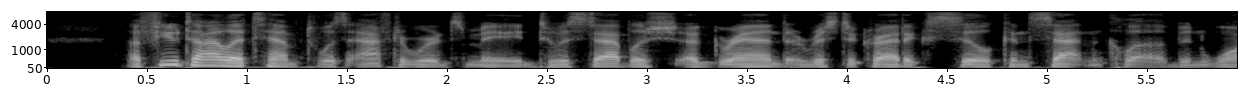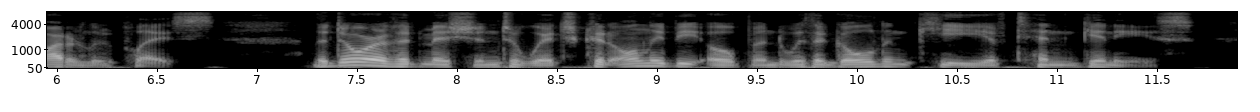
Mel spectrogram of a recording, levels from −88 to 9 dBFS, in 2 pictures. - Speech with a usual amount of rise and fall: Yes, average, 4.2 semitones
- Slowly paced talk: No, average, 175 wpm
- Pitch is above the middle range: No, low, 105 Hz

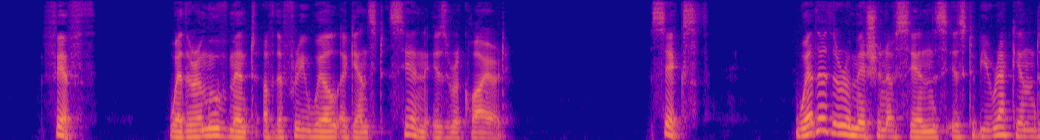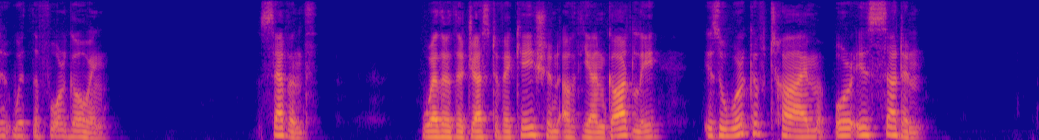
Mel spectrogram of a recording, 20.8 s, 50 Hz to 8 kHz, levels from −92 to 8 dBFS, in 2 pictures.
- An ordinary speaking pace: No, slow, 115 wpm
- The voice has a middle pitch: No, low, 125 Hz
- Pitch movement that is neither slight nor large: Yes, average, 4.0 semitones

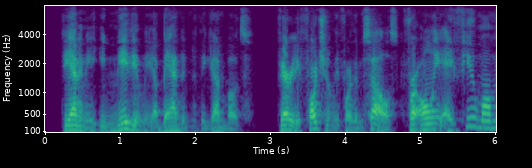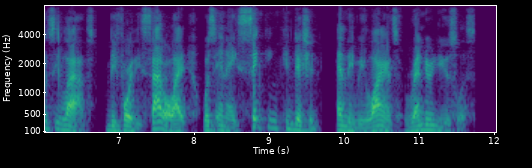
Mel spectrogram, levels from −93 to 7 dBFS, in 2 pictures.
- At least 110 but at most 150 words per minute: Yes, average, 145 wpm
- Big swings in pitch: Yes, wide, 6.0 semitones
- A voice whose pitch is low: Yes, low, 115 Hz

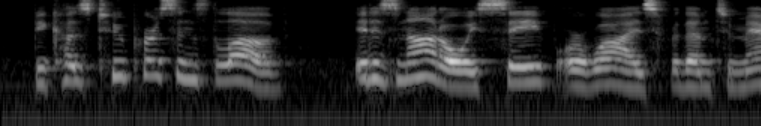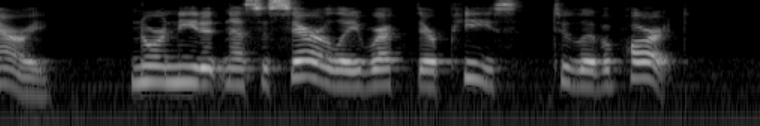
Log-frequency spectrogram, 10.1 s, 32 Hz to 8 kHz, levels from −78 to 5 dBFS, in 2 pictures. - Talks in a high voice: Yes, high, 205 Hz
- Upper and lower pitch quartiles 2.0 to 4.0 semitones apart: No, average, 5.3 semitones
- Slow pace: No, average, 150 wpm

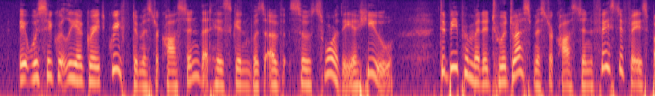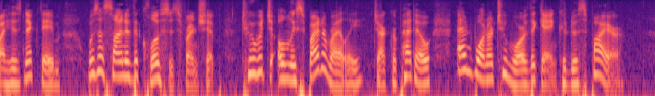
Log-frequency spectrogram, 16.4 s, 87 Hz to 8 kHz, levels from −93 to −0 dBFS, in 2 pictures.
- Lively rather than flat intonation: Yes, wide, 7.8 semitones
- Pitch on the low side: No, high, 195 Hz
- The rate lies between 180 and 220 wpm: Yes, average, 200 wpm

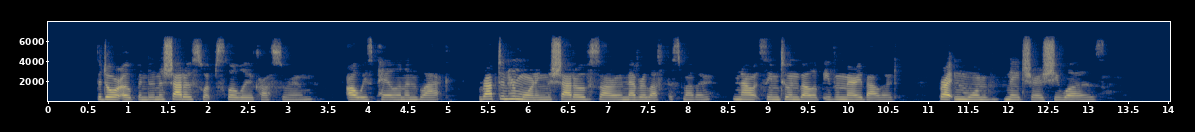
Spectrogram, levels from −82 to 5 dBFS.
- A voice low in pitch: No, high, 220 Hz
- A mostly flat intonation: Yes, narrow, 1.1 semitones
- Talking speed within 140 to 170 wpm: No, average, 190 wpm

